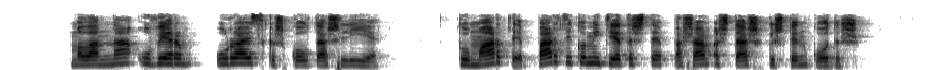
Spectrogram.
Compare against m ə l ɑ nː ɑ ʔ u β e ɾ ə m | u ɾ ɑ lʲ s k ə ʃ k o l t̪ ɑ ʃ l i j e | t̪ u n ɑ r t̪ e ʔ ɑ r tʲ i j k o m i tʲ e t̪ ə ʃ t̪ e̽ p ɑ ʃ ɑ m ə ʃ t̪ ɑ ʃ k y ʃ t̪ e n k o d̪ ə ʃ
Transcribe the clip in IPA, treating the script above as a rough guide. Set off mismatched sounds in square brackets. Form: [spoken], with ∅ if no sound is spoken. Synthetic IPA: m ə l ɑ nː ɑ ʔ u β e ɾ ə m | u ɾ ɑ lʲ s k ə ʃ k o l t̪ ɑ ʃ l i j e | t̪ u [m] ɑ r t̪ e [p] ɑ r tʲ i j k o m i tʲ e t̪ ə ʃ t̪ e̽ p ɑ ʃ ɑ m ə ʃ t̪ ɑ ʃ k y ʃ t̪ e n k o d̪ ə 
